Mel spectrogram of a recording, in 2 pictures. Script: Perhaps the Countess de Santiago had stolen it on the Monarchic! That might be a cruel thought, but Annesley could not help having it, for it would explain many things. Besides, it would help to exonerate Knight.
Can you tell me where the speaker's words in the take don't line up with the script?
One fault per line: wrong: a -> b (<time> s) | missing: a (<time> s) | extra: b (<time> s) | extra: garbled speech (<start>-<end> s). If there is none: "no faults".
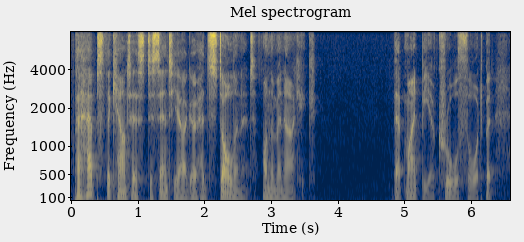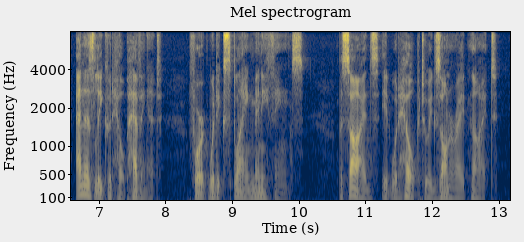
missing: not (7.2 s)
